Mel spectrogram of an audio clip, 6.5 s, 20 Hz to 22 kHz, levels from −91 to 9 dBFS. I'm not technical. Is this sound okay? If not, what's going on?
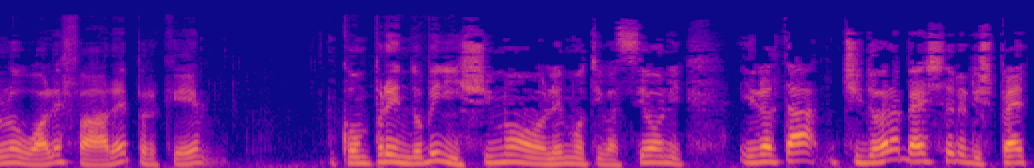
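No. From 2.86 s to the end there is an adaptive stream at a lower bitrate: the connection slowed, so the player switched to a lower-quality copy of the speech without stopping. The change is sudden and leaves no gap. With less data to describe the sound, the encoder discards more detail, so compression artefacts increase and the crisp high end vanishes, with nothing heard above about 14.1 kHz.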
